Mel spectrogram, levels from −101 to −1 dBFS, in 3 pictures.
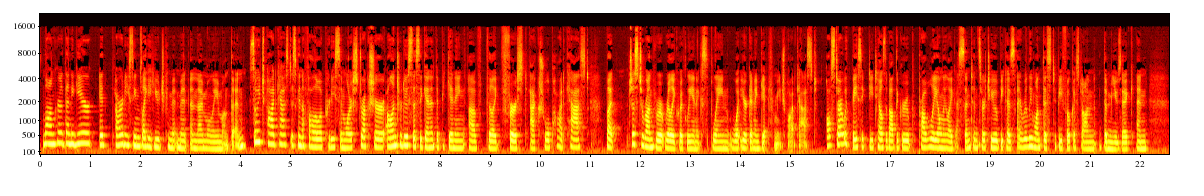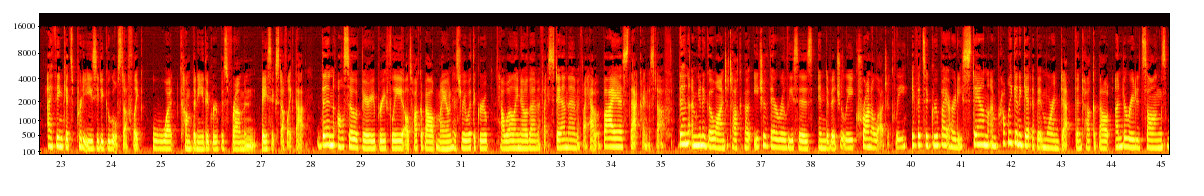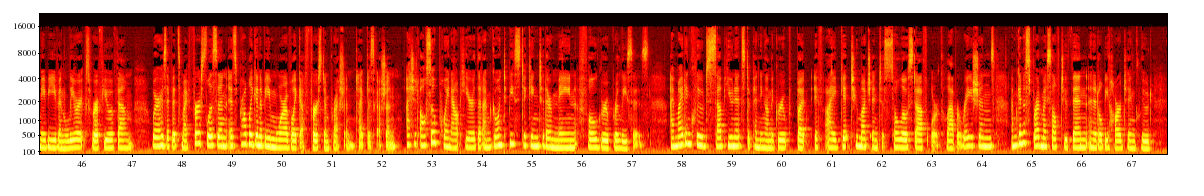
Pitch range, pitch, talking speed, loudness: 170-220 Hz, 185 Hz, 220 wpm, -20 LUFS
